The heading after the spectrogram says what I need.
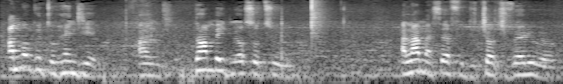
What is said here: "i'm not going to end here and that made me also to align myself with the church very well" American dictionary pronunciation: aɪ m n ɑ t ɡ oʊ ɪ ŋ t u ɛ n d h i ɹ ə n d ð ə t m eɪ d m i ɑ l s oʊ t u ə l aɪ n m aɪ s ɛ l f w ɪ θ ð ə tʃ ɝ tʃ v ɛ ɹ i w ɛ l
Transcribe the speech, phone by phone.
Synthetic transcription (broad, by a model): aɪ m n ɑ t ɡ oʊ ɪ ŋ t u ɛ n d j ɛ ə n d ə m m eɪ d m i ɑ l s oʊ t u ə l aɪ m aɪ s ɛ l f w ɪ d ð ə tʃ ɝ tʃ v ɛ ɹ i w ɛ l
